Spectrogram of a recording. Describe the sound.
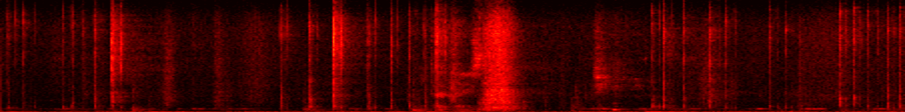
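Quick clicking keystrokes on a computer keyboard come in irregular bursts, under people talking.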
